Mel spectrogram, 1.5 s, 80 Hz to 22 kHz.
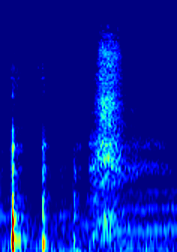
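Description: A tabby cat in the video game Sorcery 4 gives two short, fairly loud meows in quick succession, followed by a fainter third cry and then a brief hissing or rustling burst.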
